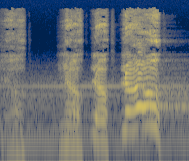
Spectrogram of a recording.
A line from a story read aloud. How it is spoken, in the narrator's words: Peterson wailed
